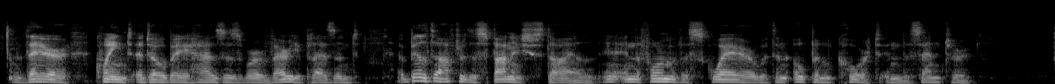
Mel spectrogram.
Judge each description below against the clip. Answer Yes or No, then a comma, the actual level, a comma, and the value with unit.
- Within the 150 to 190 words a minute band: No, average, 140 wpm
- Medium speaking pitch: No, low, 105 Hz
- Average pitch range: Yes, average, 4.1 semitones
